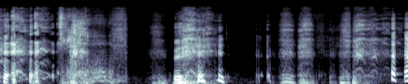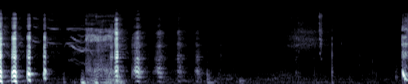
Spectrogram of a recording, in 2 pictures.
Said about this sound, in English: It's a bad time to mention, but I've been having a cough all weekend.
